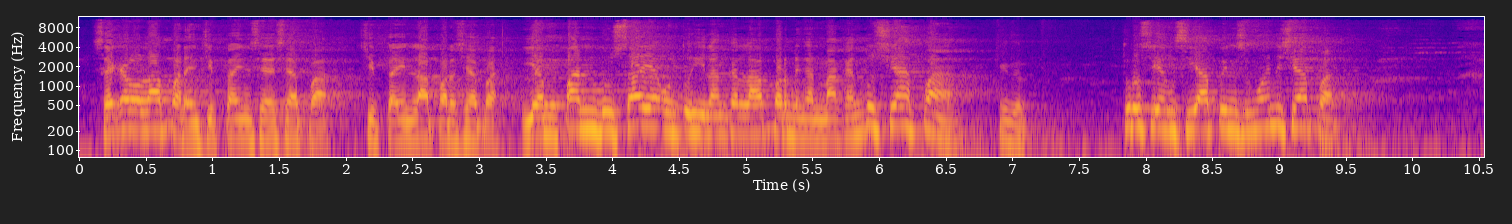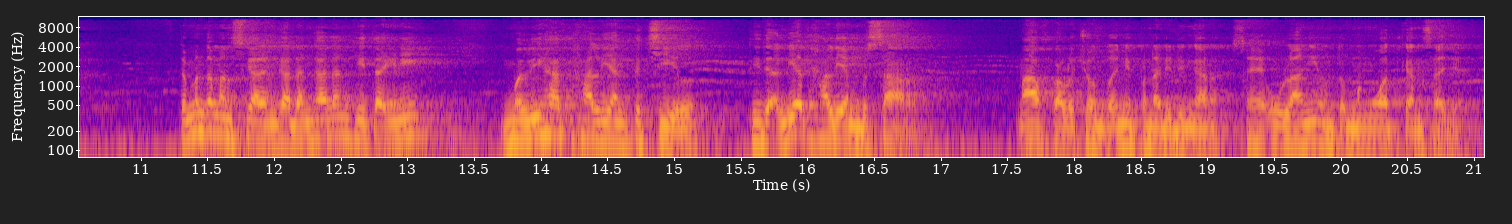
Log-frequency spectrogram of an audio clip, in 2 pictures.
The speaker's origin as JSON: {"language": "Indonesian", "town": "Makassar", "region": "South Sulawesi", "country": "Indonesia", "tie": "born or raised there", "said": "Ini soalnya saya dari Makassar biasanya bilang mistar dulu waktu kecil."}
